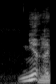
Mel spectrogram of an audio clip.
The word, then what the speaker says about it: Nguyen: Nguyen. – Okay, there you go. The G is silent, apparently.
